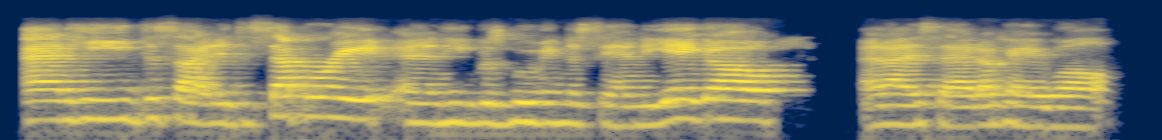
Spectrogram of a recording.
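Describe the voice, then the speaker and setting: With an American accent, a woman talks at a moderate pace in an ordinary speaking voice, her medium pitch carried by fairly even intonation. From New York. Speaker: relationship coach. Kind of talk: interview.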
